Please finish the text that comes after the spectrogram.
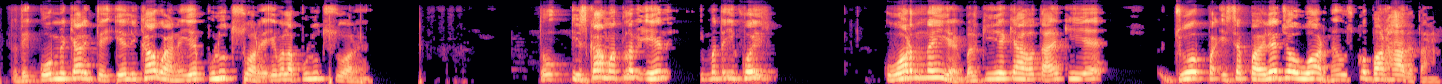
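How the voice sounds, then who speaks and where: A male teacher giving a whiteboard grammar lesson, repeating himself, checking in often and stopping to fix what he wrote. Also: high-pitched. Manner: repetitive, checks in with "ठीक है"; pauses to correct and erase the board.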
